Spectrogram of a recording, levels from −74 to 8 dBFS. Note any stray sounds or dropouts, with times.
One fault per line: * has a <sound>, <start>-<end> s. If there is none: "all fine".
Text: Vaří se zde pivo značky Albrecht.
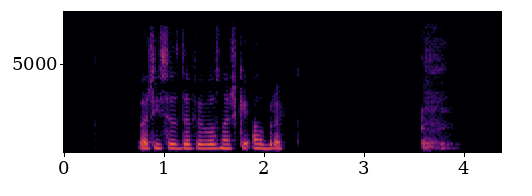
* has a cough, 3.5-4.0 s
